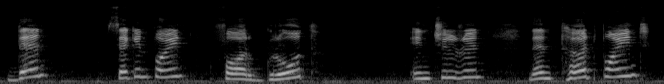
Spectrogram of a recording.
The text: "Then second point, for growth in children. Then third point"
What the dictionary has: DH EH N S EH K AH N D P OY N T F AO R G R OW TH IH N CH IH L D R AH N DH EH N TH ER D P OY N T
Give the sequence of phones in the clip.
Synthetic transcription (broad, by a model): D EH N S EH K AH N D P OY N T F AO R G R OW T IH N CH IH L D R AH N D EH N T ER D P OY N T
